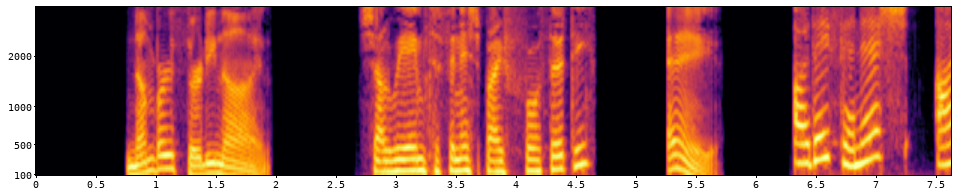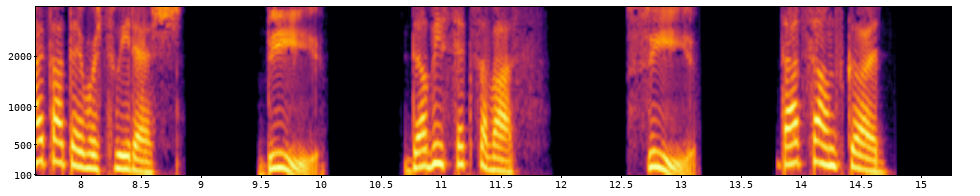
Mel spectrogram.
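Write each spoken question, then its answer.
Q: Shall we aim to finish by 4:30?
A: C: That sounds good.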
